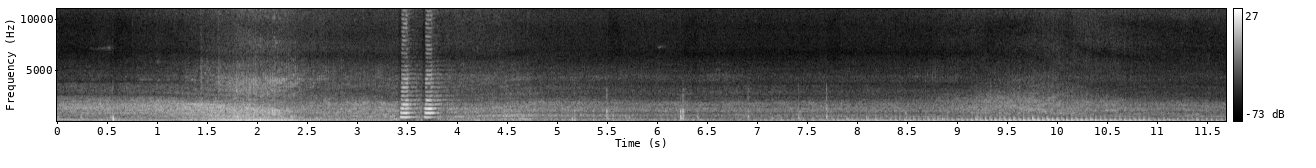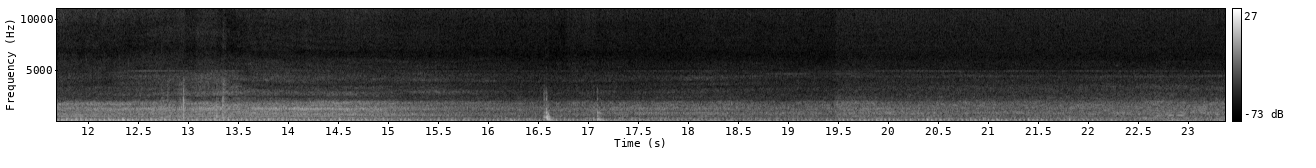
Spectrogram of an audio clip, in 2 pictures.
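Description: Road traffic passing close: a van and light truck go by about two seconds in, followed by two quick horn toots. A truck engine then swells to its loudest around ten seconds in and fades as it moves away.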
